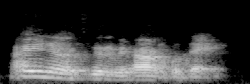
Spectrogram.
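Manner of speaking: fast, pressing challenge; rapid-fire question. Shown as a demonstration. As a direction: rattle it off quickly. Repeats the question, rushing.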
